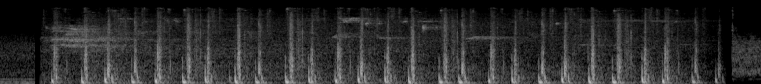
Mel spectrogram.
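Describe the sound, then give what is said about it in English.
A sound effect of horse hooves: a steady run of clip-clops, around two dozen sharp, evenly spaced knocks at a brisk trotting pace, fairly loud, with no voices or other sounds. “That's the sound of me running away from your kids when they start getting all ratchet and shit.”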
